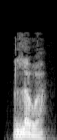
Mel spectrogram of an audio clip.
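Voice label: "lower", British English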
